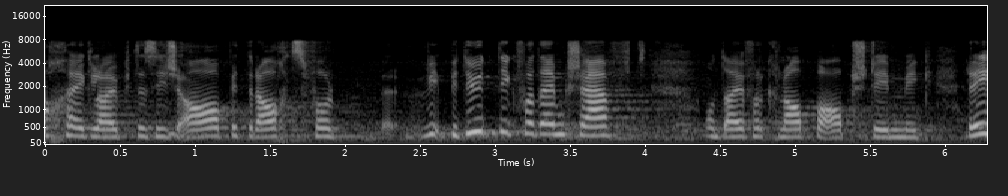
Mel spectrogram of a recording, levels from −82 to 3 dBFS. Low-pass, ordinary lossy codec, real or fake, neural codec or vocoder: none; none; real; none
